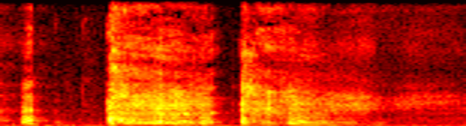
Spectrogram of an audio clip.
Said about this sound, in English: You triggered my cough reflex on that one. Because you're about to laugh? Yeah.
